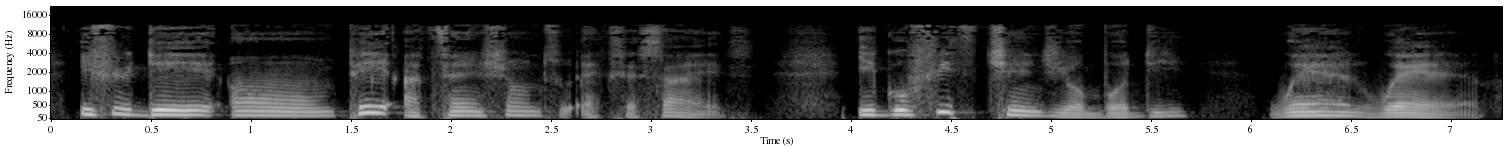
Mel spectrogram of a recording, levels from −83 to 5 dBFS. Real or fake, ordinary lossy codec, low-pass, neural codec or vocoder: real; MP3, 48 kbps; 19.8 kHz; none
